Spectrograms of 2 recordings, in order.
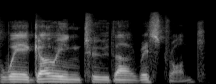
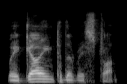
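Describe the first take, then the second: First: The word 'to' is said fully and clearly. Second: The word 'to' is reduced to a weak form. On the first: The speaker calls it wrong. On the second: The speaker calls it right. "use the weak pronunciation of prepositions"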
